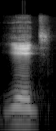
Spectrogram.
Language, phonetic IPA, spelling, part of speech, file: Russian, [jetʲ], едь, verb, Ru-едь.ogg
- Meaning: second-person singular imperative of е́хать (jéxatʹ)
